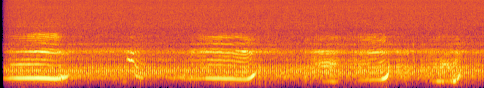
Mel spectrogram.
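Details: Young humpback whale singing in the water of Vava'u, Tonga: a long low moan, then a series of tonal units with upsweeping and downsweeping glides, separated by pauses of one to two seconds, over a faint steady background hum.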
